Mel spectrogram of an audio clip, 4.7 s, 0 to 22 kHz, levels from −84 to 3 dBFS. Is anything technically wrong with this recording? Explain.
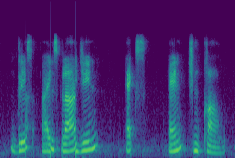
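Yes, two faults can be heard.

Opus voice compression runs through the whole clip. The speech is coded with Opus's SILK linear-prediction mode, which models the voice as a filter driven by a coarsely quantised excitation. The damage is heavy and points to a low bitrate of around 10 kbps in 20 ms frames. The band stops at about 8 kHz, and the coarse excitation makes the speech sound muffled, hoarse and slightly robotic.

Chunks out of order occur between 0.5 and 1.5 s. The audio there consists of two 500 ms chunks, and the first arrived one chunk late, so it plays after the chunk that should follow it. No audio is missing, but the sequence is scrambled, leaving hard joins at 0.5, 1.0 and 1.5 s. This is heard as a jumbled, garbled second of speech.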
